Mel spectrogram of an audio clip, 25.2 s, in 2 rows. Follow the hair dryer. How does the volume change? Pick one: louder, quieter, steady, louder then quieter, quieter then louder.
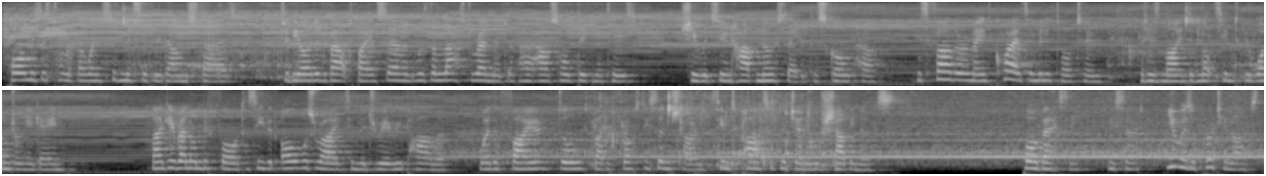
louder.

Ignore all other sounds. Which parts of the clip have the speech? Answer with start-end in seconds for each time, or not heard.
0.1-13.3, 14.1-21.6, 22.8-25.2.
